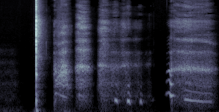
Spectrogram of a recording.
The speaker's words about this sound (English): I love it when you slap me.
